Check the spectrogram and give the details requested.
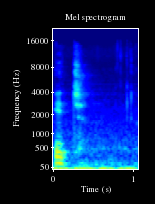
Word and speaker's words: itch: इसको इंग्लिश में कहते हैं इच। टी साइलेंट है यहाँ पे, ITCH ये स्पेलिंग है, जहाँ पे टी साइलेंट है हम इसको पढ़ते हैं इच।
